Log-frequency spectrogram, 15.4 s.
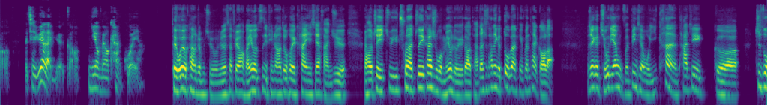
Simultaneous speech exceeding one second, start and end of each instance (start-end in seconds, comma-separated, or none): none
